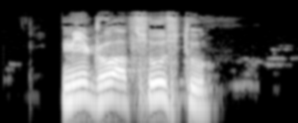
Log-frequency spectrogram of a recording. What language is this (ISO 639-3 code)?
btv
